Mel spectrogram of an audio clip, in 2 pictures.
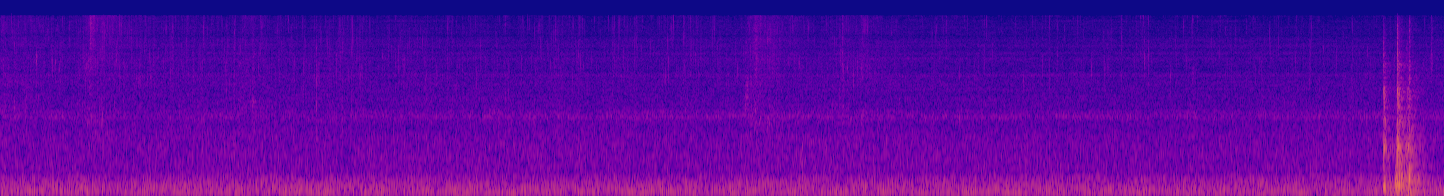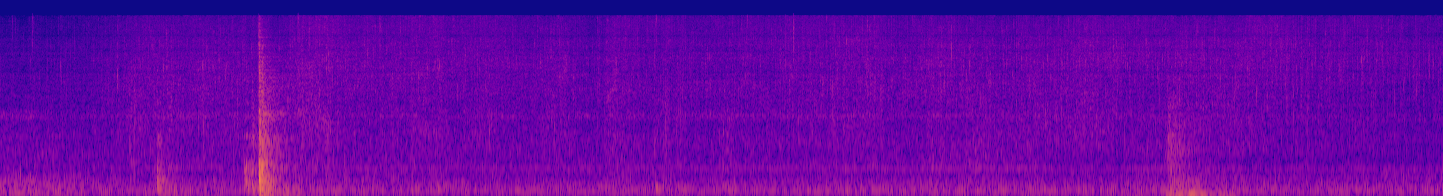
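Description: Thick vegetable masala curry simmering and being stirred with a silicone spatula in a non-stick frying pan, a steady low hiss. About halfway through the spatula knocks sharply against the pan twice.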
